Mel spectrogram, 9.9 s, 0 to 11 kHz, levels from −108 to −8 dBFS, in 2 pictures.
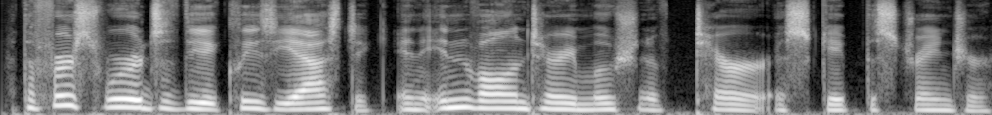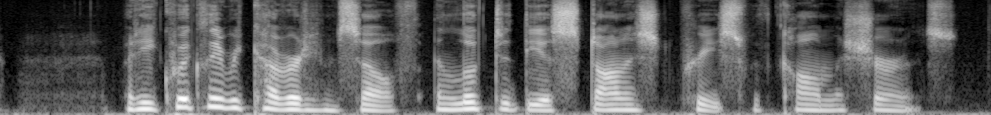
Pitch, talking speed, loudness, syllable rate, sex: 175 Hz, 175 wpm, -19 LUFS, 5.9 syllables/s, female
